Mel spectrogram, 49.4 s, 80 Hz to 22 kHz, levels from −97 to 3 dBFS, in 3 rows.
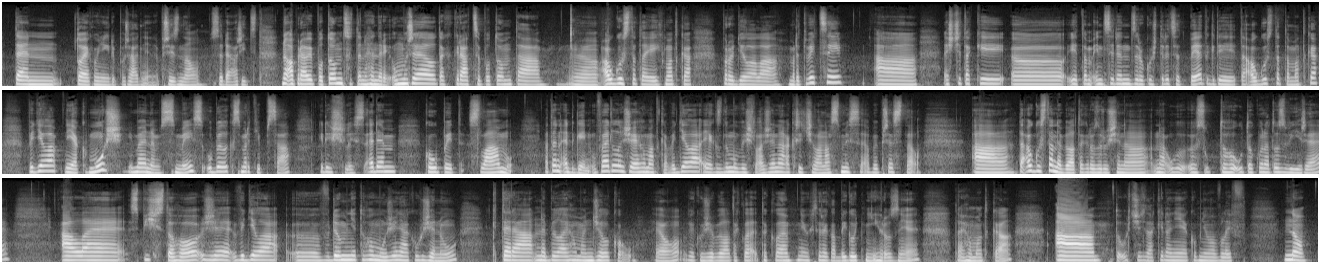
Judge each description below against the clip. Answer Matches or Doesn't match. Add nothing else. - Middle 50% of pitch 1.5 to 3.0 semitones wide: Matches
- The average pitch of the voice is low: Doesn't match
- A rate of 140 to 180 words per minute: Matches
